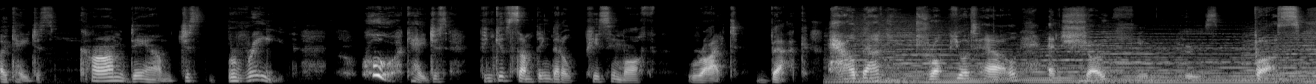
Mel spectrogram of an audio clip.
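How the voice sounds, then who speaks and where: Over clear music in the background, a man speaks at a very slow pace with long, frequent pauses. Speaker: comedy vlogger. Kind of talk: comedic sketch monologue. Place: home room. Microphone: phone near.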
